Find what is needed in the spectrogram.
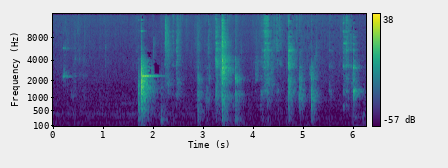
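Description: A metal spoon clinking against a ceramic mug while stirring nuts into mug-cake batter: a string of irregular clinks starting a little under two seconds in, the first ringing briefly.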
